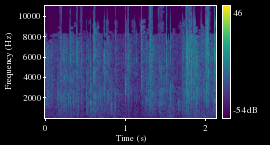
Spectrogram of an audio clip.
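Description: Plastic poly mailer bag crinkling as it is handled, an uneven rustle with small crackles.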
